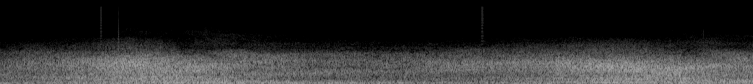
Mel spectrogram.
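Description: A Ryanair jet takes off at an airport bound for Limoges, a loud, steady broadband roar of engines that swells twice as it passes, with no talk over it.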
